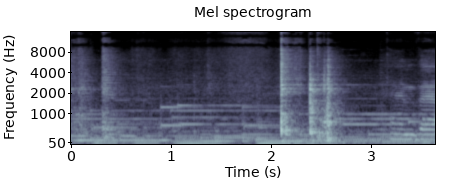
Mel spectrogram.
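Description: A lid set onto a pan of mackerel simmering in coconut milk, giving a couple of close metallic clinks and a brief rattle over a low steady cooking hiss.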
